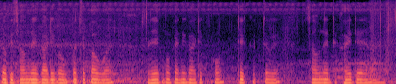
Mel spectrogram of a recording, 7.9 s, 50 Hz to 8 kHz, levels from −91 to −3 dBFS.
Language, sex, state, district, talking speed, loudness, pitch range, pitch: Hindi, male, Goa, North and South Goa, 120 wpm, -31 LUFS, 110-115 Hz, 110 Hz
